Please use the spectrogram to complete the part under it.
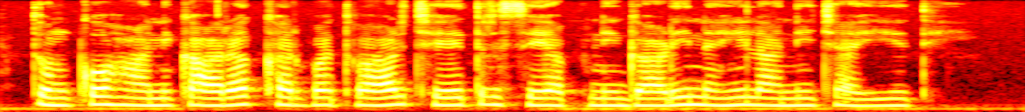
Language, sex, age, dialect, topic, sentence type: Hindi, female, 18-24, Awadhi Bundeli, agriculture, statement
